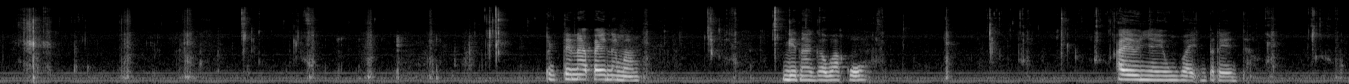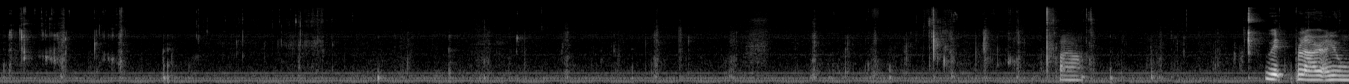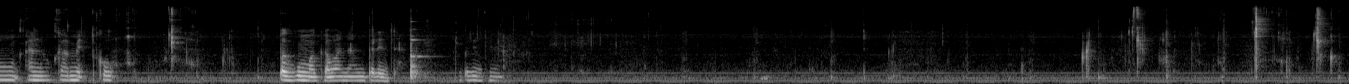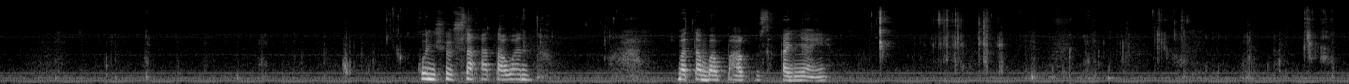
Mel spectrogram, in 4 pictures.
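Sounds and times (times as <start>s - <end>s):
person chewing a sandwich: 0.0s - 5.4s, 6.4s - 7.8s, 8.7s - 11.2s, 12.5s - 26.1s, 32.2s - 44.6s, 49.2s - 53.9s
steady low hum: 0.0s - 53.9s.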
